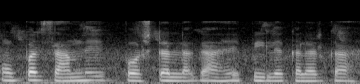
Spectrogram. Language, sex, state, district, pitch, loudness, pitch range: Hindi, female, Uttar Pradesh, Lucknow, 170 Hz, -18 LUFS, 165-180 Hz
